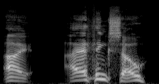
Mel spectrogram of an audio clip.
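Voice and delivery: high, loud stammering wail; boy blubbering fake fear to the lobbyist. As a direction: blubber it out in feigned tears. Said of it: "blubbered Freckles".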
